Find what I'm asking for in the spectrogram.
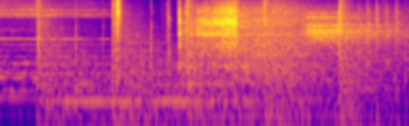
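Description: A car engine runs steadily on a road, producing a continuous loud rumble with a constant hum throughout and no pauses.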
